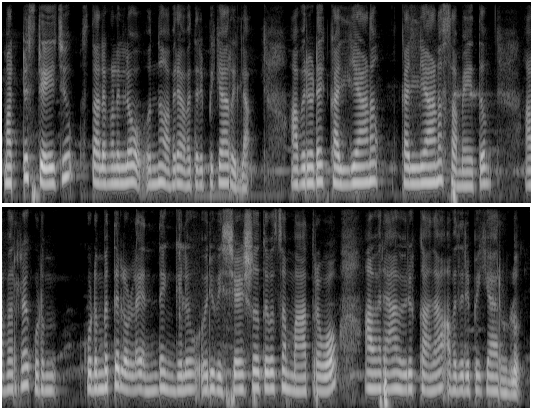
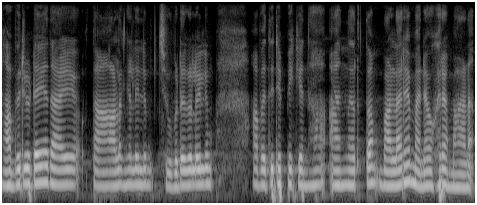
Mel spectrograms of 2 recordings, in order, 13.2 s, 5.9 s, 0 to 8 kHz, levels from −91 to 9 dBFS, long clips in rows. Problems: none marked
